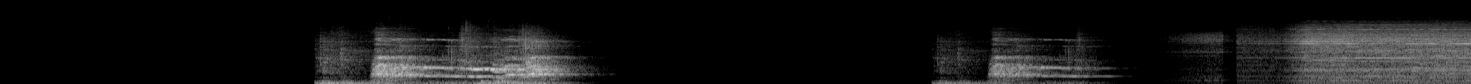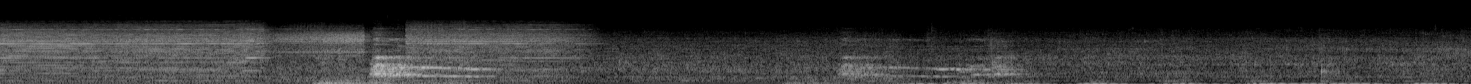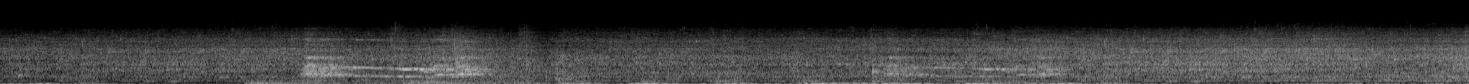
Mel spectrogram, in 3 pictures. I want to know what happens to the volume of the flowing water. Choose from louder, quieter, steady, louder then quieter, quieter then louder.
louder.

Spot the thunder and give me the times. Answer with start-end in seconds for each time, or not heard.
not heard.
